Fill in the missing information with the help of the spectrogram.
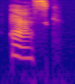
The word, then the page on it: ask: English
